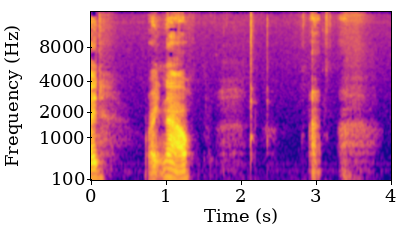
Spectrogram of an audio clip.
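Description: A small brass casing clinks against metal as it is handled.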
